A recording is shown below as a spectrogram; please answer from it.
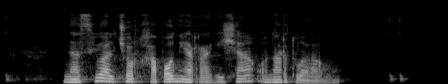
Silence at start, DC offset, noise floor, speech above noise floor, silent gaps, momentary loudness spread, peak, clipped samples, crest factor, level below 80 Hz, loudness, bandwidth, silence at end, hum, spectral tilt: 0.05 s; under 0.1%; -60 dBFS; 34 dB; none; 12 LU; -6 dBFS; under 0.1%; 22 dB; -54 dBFS; -27 LUFS; 11.5 kHz; 0.45 s; none; -6 dB/octave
